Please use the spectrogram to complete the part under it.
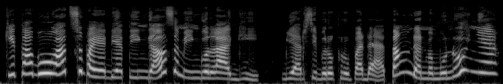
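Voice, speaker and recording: A woman's voice: high-pitched, sing-song, normal speed, pushed and bright, pitched above the performer's own voice, full character voice. Woman doing jealous scheming sisters. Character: jealous scheming older sisters, young women.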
